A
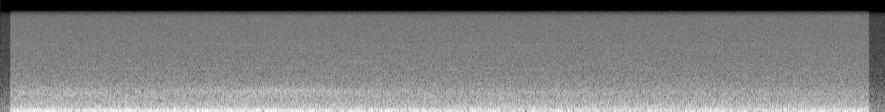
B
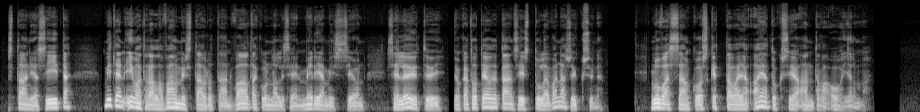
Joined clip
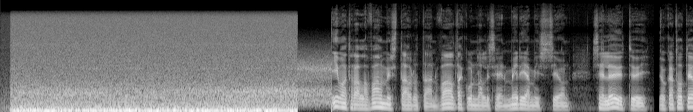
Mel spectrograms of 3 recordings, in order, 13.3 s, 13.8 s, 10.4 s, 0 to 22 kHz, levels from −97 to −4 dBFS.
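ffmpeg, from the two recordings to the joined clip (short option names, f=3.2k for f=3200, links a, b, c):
-filter_complex "[0:a]asettb=1/sr,asplit=3[a][b][c];[a]atrim=end=4.454[d];[b]atrim=start=4.45:end=4.97,asetpts=PTS-STARTPTS,afade=t=in:d=0.004:c=qsin,afade=t=out:st=0.516:d=0.004:c=qsin,highpass=f=250:w=0.5412,highpass=f=250:w=1.3066,equalizer=f=390:t=q:w=4:g=-5,equalizer=f=650:t=q:w=4:g=-4,equalizer=f=960:t=q:w=4:g=-9,equalizer=f=2k:t=q:w=4:g=9,lowpass=f=2.7k:w=0.5412,lowpass=f=2.7k:w=1.3066[e];[c]atrim=start=4.966[f];[d][e]acrossfade=d=0.004:c1=hsin:c2=qsin[g];[g][f]acrossfade=d=0.004:c1=qsin:c2=hsin,apad=whole_dur=10.4,atrim=end=10.4,atrim=end=4.972[h];[1:a]atrim=start=1.888:end=7.32[i];[h][i]acrossfade=d=0.004:c1=hsin:c2=hsin"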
